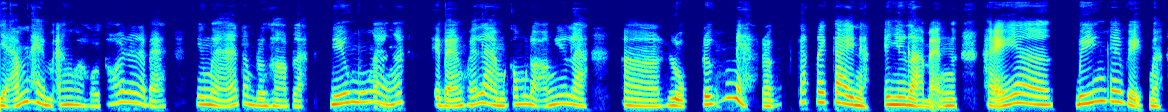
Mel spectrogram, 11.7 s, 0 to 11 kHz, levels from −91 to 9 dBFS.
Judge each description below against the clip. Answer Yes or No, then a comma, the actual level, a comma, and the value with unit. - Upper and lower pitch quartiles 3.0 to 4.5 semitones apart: No, average, 5.2 semitones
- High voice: Yes, high, 220 Hz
